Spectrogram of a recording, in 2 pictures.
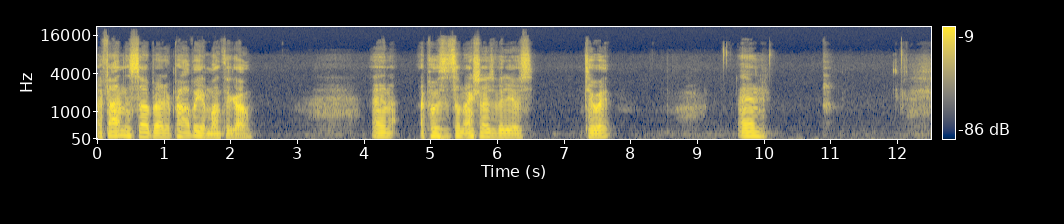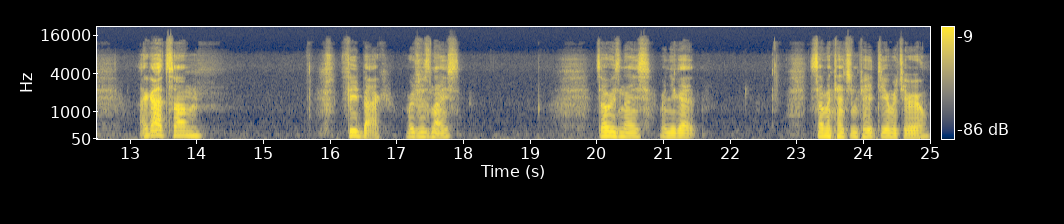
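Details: Adult man with cerebral palsy that he says places great limitations on him; dysarthria due to cerebral palsy.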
